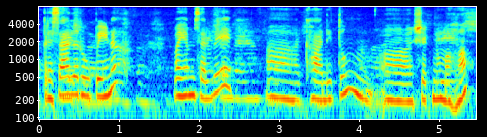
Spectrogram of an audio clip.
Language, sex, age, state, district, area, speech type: Sanskrit, female, 30-45, Andhra Pradesh, Krishna, urban, spontaneous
